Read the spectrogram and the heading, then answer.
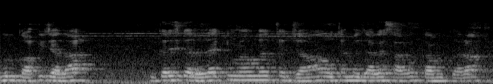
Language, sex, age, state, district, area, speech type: Dogri, male, 30-45, Jammu and Kashmir, Kathua, rural, spontaneous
